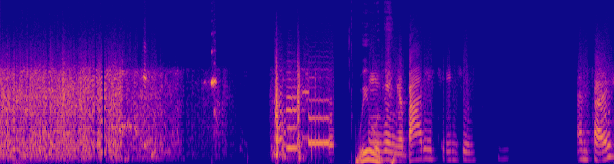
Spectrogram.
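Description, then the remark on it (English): A harsh burst of crackly, narrow-band phone-line static from interference on a remote call cuts out abruptly, followed by choppy, broken-up snatches of the caller's voice separated by brief dead silences as the connection is lost. “I think we were getting some interference there.”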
